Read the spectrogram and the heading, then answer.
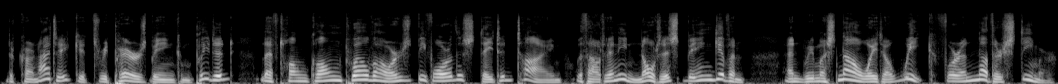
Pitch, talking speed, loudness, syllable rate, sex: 155 Hz, 170 wpm, -19 LUFS, 4.9 syllables/s, male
